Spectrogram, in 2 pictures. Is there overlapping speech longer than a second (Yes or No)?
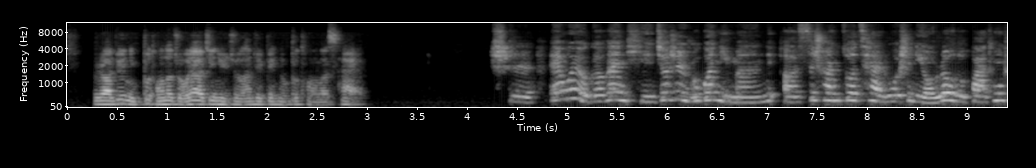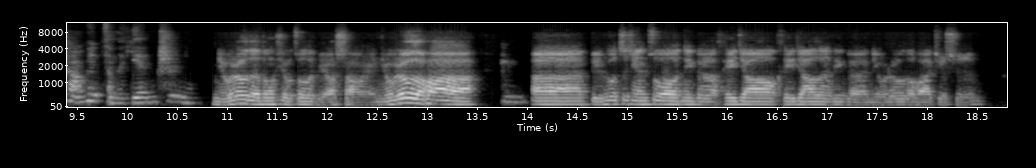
No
